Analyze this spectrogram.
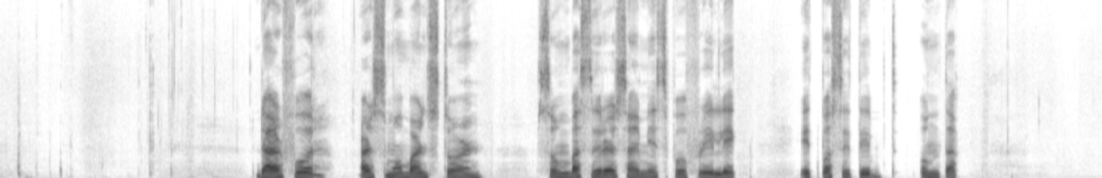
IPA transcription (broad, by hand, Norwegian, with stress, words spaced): ˈdæɹˌfɔɾ ˈæːɹ ˈsmoːˌbɑɹnˌstʉɹn ˈsɔm ˈbɑsəɾəɹ ˈsæɪ ˈmeːst ˈpoː ˈfɹiː ˈleːk ˈɛt ˈpʊsɪˌtiːʋt ˈʉnˌtɑːk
